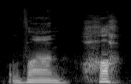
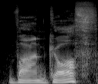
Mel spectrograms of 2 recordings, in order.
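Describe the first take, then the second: First: The name is said the original way. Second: The name is said the British way. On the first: "apparently it's meant to be pronounced" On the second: "the British, uh, they pronounce it"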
